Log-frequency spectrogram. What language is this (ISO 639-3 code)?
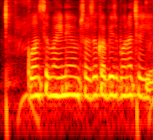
mag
